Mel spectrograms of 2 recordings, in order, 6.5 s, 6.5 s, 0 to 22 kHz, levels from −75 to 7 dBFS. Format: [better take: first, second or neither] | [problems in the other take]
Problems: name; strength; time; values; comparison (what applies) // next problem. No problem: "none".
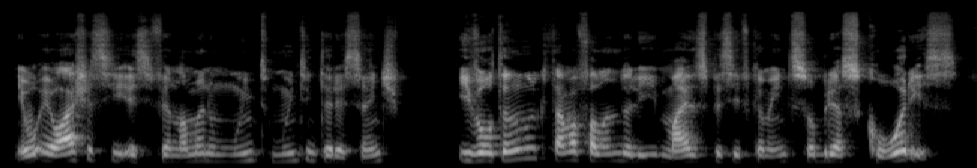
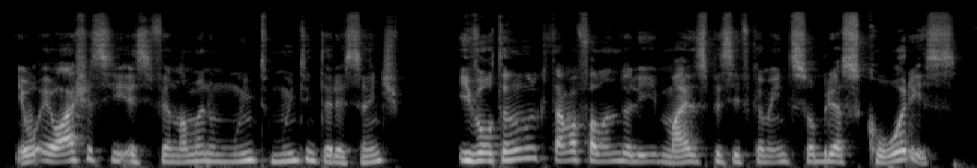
second | thin; very; fading below 350 Hz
